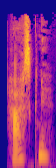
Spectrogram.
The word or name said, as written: harskne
